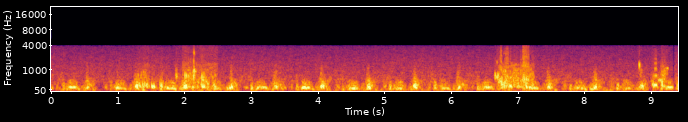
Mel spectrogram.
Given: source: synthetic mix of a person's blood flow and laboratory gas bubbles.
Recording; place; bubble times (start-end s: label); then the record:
Doppler ultrasound of blood flow; precordium
1.28-1.70 s: bubbles
1.85-2.50 s: bubbles
6.63-7.25 s: bubbles
8.79-8.85 s: bubbles
8.99-9.26 s: bubbles
From the record:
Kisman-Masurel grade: 222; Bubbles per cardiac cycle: several, 3 to 8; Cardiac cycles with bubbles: 10 to 50%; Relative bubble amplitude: moderate (0.250 to 0.450); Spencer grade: 2 (many but less than half of the cardiac periods contain bubble signals, singularly or in groups); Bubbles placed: anywhere in the cardiac cycle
